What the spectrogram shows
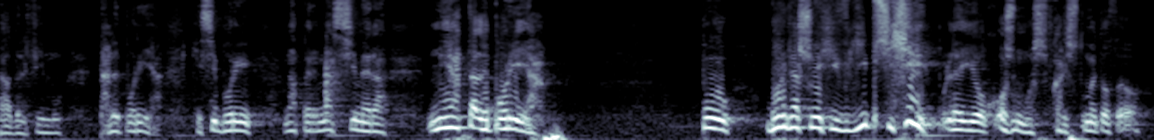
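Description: A man's voice: fairly high pitch, darkish tone. A man preaching a sermon earnestly, asking rhetorical questions and addressing listeners as brothers.

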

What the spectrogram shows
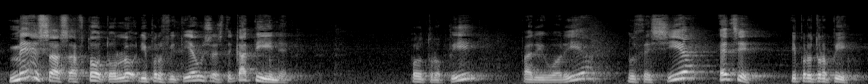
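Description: Animated male preacher in an echoey room. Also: fairly high pitch. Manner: animated storytelling, acting out the quoted characters. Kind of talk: sermon retelling a Bible story.

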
